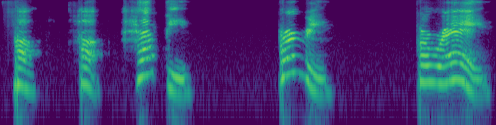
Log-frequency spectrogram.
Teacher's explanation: So those are glottal fricative ha.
